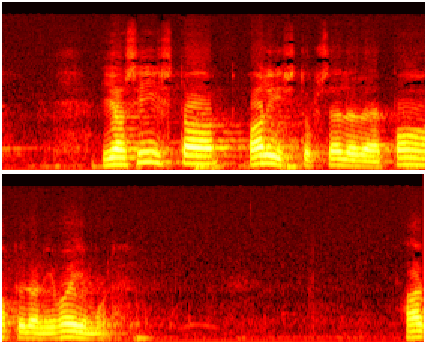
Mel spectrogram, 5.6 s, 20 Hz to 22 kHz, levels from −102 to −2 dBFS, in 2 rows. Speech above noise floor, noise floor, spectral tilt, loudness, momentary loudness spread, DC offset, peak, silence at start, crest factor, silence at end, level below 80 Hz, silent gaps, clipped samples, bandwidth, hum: 42 dB; -60 dBFS; -8 dB/octave; -19 LUFS; 7 LU; under 0.1%; -2 dBFS; 0.7 s; 18 dB; 0 s; -58 dBFS; none; under 0.1%; 9.4 kHz; none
